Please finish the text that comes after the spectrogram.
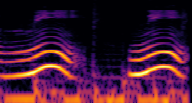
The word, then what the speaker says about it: knee: Sarah 打网球的时候伤到手腕了。好，第二个单字是膝盖，膝盖叫做 knee。knee 这个 K 是不发音的哦。Can you touch your toes without bending your knees？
